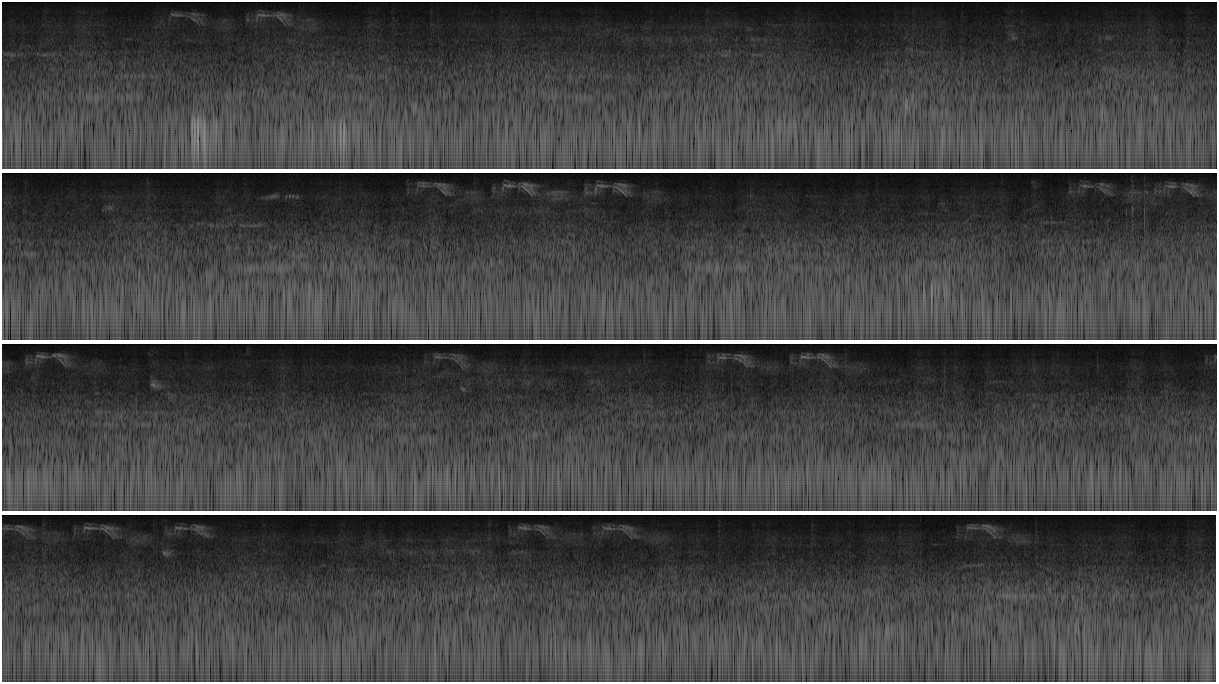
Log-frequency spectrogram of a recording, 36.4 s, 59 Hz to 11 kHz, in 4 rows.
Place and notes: burg/wupper, steinweg: sesselbahn - the city, the country & me: under a supporting tower of a chairlift
rope of chairlift passes over the sheaves, church bells, singing bird
the city, the country & me: may 6, 2011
